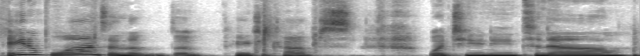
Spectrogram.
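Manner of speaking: excited. Real, not acted. Cards drawn in excitement.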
